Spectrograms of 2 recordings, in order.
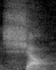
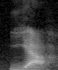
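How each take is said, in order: First: The word starts with an Argentine sh-like sound. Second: The word starts with the most widespread Y sound. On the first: "in Argentina, they say sha" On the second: "the most common pronunciation of the word would be ya"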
